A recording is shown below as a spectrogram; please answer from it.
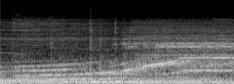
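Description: Live rock band jamming, heard in an audience recording, with a sustained lead tone that glides upward in pitch and then holds a high note near the end.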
